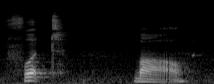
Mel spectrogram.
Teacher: you pronounce it with first syllable stress. Letters O-O say So watch out, you don't want football, not an oo sound like food, but the sound like could and should.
